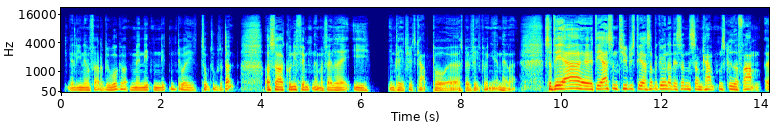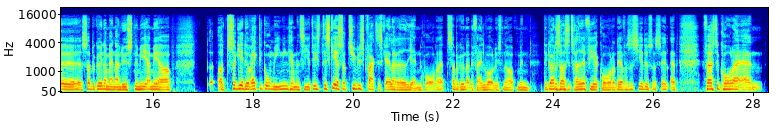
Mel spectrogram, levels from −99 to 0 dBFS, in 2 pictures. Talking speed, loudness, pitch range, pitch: 245 wpm, -22 LUFS, 115-145 Hz, 130 Hz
